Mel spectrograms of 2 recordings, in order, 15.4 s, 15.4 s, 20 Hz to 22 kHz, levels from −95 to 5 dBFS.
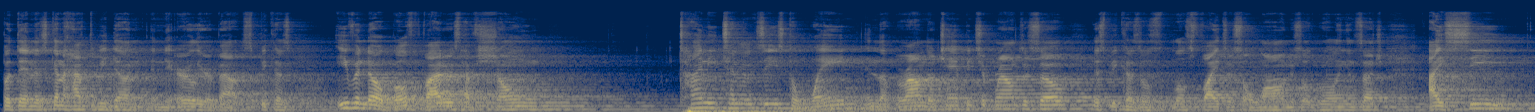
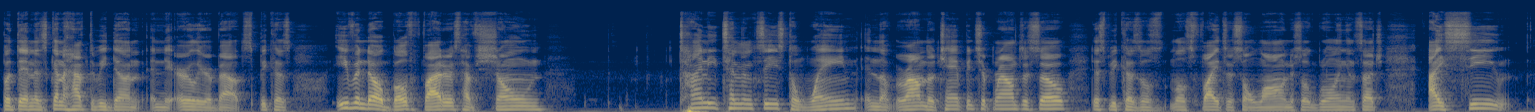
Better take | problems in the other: second | room echo; slight; dies away in 3 s

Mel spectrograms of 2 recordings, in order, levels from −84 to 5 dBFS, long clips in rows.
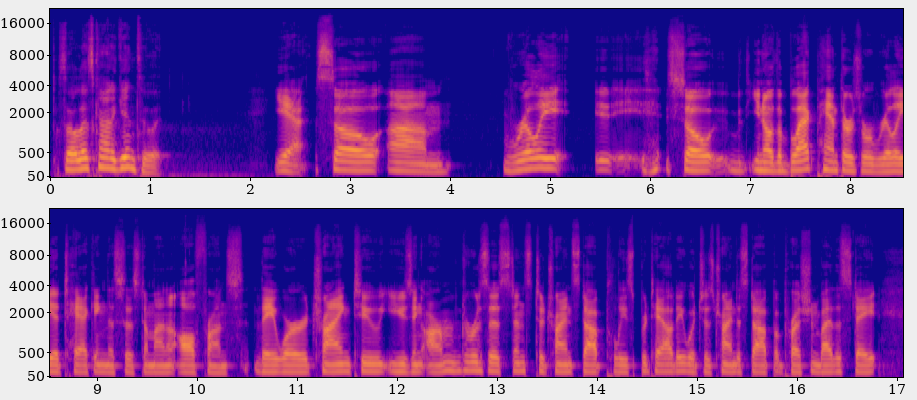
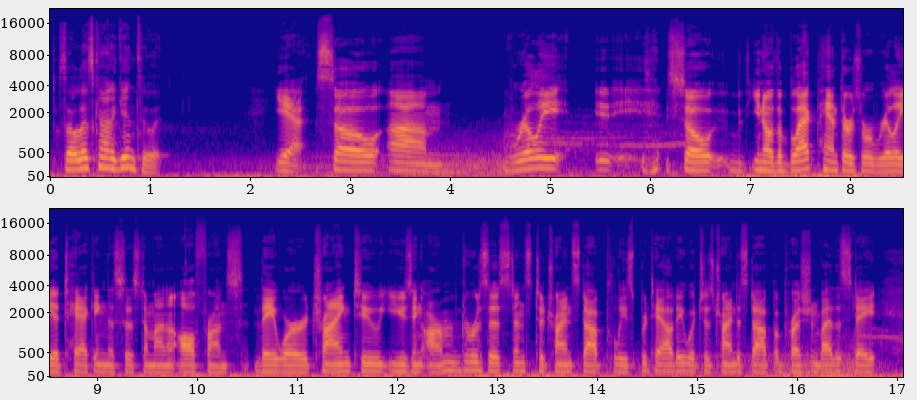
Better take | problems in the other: first | low rumble; faint; throughout; 25 dB below the speech

